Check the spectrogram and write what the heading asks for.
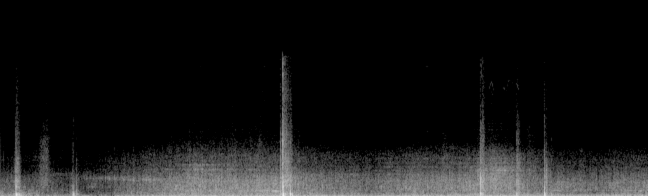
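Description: About half a dozen short, sharp pops or knocks at uneven intervals, the loudest about three seconds in, over a steady low rumble from handling and wind on a phone microphone.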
